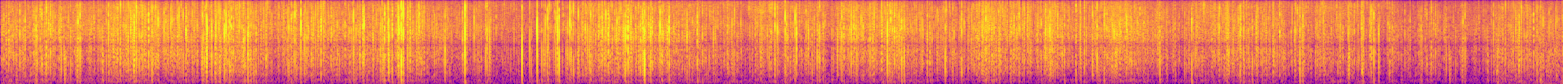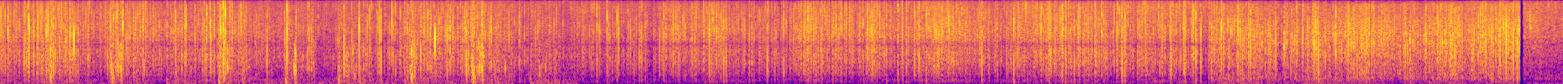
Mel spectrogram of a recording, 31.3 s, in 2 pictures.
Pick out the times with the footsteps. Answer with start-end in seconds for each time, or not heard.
14.9-21.4.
